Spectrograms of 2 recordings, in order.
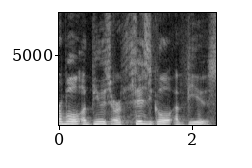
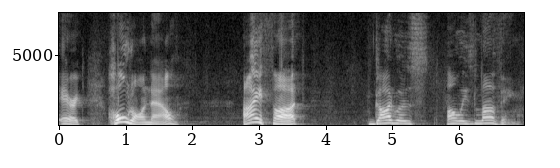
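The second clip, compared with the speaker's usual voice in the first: raised, driving sermon voice; preaching at full force; 4 semitones higher, 3 dB louder than usual. Acted. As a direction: preach it out to the congregation.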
